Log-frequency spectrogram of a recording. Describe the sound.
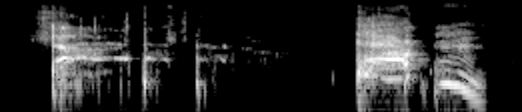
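A woman clears her throat to ease a tickle, giving a few rough, voiced rasps close together, then a pause before two longer, strained, throaty bursts.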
